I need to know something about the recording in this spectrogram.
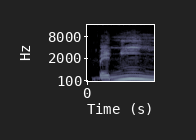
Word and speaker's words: Benigni: como escuchamos recién bueno roberto begnini benin y así se pronuncian benigni difícil de pronunciar lo que hay que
